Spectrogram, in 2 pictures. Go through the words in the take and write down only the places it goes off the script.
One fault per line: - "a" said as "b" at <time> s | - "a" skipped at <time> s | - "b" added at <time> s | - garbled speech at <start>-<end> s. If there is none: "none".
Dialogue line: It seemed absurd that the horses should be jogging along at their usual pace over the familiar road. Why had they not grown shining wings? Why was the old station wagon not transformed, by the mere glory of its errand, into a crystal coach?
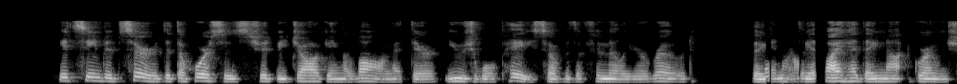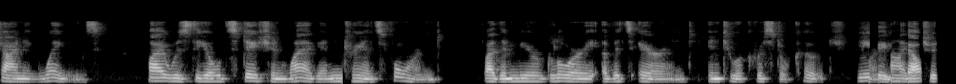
- garbled speech at 7.5-8.2 s
- "not" skipped at 13.0 s
- garbled speech at 18.1-18.9 s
